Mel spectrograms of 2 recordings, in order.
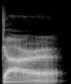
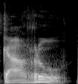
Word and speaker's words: Garw: But I decided to go for a place called, well, so to me, with my English eyes, it looks like Gar Valley, but the Welsh pronunciation is Garw Valley. That's how it's supposed to be pronounced in Welsh, with a Welsh accent.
